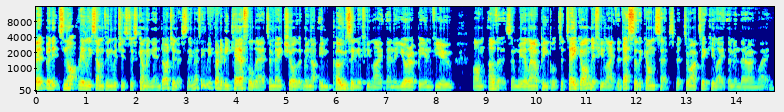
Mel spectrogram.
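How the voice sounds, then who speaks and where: This man speaks with an English accent at medium pitch and a fairly quick pace. His pitch varies in an ordinary way, with hardly any pauses. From England. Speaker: agriculture professor. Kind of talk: interview. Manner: halting, many fillers.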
